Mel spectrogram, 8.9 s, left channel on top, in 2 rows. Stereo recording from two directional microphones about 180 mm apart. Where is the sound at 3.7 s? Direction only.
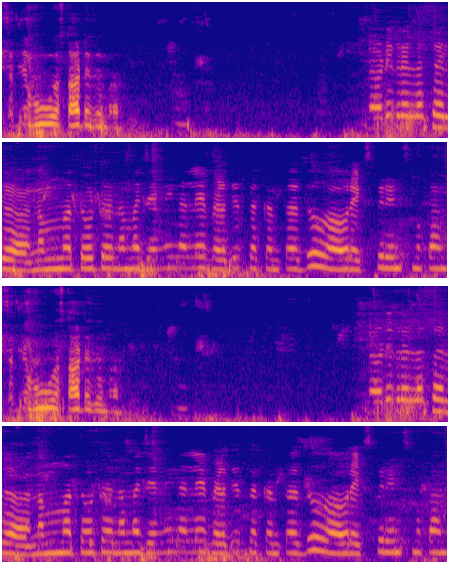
5° left (ahead or behind).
